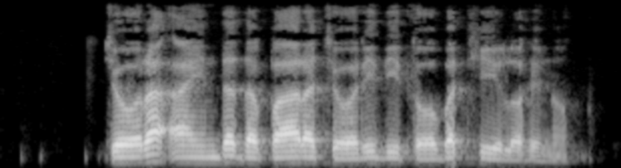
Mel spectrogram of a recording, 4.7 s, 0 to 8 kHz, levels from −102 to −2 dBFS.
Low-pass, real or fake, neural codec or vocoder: 7.2 kHz; real; none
